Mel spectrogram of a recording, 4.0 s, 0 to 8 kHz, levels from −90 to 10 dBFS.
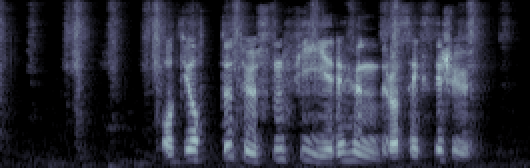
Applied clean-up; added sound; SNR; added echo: classical method log-MMSE.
